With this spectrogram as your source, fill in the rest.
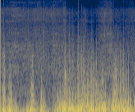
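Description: Strong gusting wind buffets the microphone outdoors in Scotland near Castle Stalker, a loud low rumble rising and falling for the whole short stretch.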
